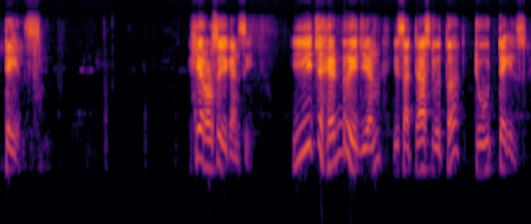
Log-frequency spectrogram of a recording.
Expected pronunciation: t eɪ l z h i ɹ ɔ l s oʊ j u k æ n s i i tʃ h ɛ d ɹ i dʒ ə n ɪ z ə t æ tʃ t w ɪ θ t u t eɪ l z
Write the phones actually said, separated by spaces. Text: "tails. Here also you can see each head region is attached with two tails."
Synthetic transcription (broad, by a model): t eɪ l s h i ɹ ɔ l s oʊ j u k æ n s i i tʃ h ɛ d ɹ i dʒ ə n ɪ s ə t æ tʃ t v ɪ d t u t eɪ l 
